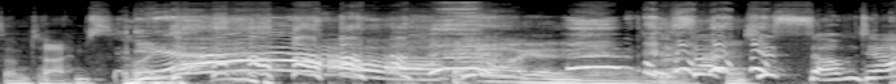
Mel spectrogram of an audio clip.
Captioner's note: laugh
